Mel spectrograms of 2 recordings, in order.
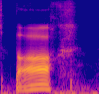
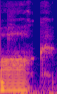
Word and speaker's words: Bach: Yeah, now I would drop a point for Bach, because it's not Bach, it's Bach. And you've just got to remember with Manx, the vowel sounds are always about four or five times longer than you might think. – Bach.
